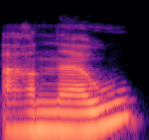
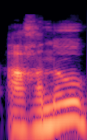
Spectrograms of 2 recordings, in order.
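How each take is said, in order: First: The name is said with a Spanish pronunciation. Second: The name is said with a French pronunciation. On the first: "en espagnol je dirais que c'est Arnaou" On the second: "ça ressemble beaucoup au français"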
